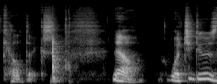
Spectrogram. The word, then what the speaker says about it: Celtx: like when you first open up celtics it's pronounced celtics now what you do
